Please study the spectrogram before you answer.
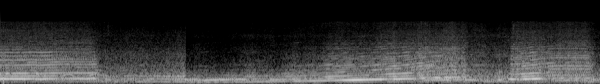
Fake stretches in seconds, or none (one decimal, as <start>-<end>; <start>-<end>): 0.0-2.7; 3.9-5.2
